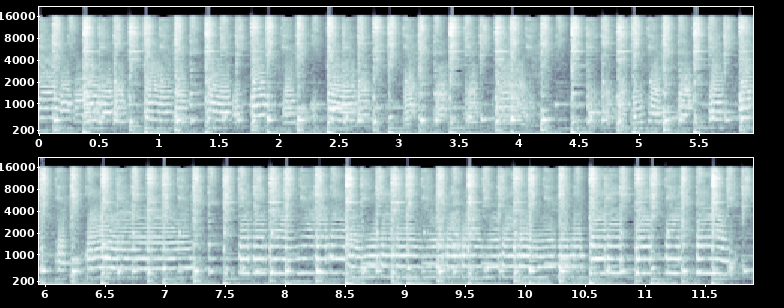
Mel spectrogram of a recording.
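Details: Loud brass-led orchestral music plays throughout with a strong, regular beat.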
